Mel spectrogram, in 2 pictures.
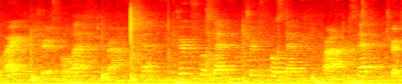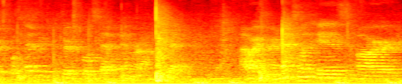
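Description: Shoes stepping on a hardwood dance floor in swing footwork: a run of soft low thuds in uneven groups, the steps of triple steps and rock steps. A sharp click about eight seconds in is the loudest sound.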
